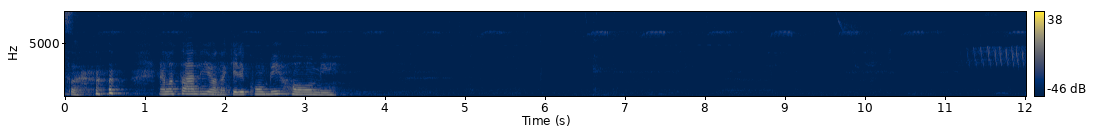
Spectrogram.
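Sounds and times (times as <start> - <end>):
high bird chirps: 3.8 - 12.0.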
